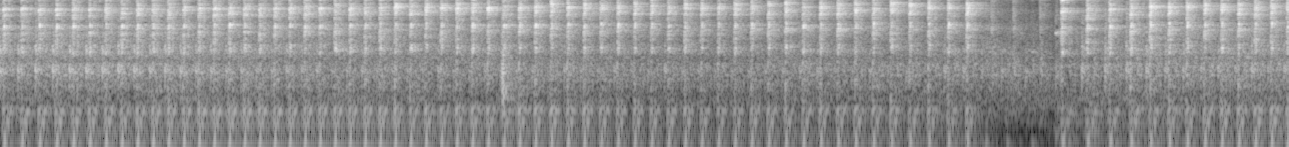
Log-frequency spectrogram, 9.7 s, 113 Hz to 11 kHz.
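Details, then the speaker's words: Lincoln Weldanpower 150 AC generator/arc welder (owner guesses 1964) after new coil, condenser, plug, wire, fuel line and filter, points reset; just started cold with a little throttle, choke off: loud steady single-cylinder beat, about three firings a second. Normal running after cold start. "tell you i had to give i had to give it a little throttle as you can tell she's loud and she does well"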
